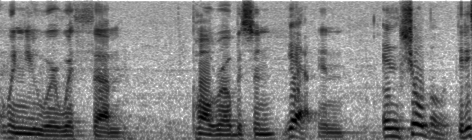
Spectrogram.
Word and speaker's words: Robeson: you were with Paul Robeson? Yeah. In Showboat. Did he say Robeson or Robeson? Robeson. He always said two Robeson. syllables. A lot of people say Robeson, but he said Robeson.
